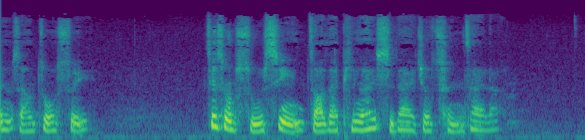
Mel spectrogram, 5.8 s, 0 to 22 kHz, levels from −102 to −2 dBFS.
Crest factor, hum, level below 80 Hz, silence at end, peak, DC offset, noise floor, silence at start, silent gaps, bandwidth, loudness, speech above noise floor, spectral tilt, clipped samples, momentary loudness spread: 20 dB; none; -62 dBFS; 0.85 s; -6 dBFS; under 0.1%; -60 dBFS; 0 s; none; 15.5 kHz; -26 LUFS; 35 dB; -5 dB/octave; under 0.1%; 12 LU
